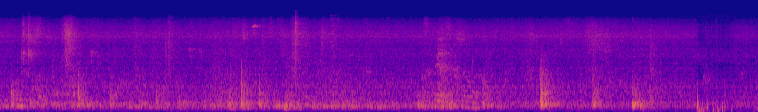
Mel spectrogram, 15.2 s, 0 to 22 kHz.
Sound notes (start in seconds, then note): 8.6 participant faintly speaking; 10.6 heels clicking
